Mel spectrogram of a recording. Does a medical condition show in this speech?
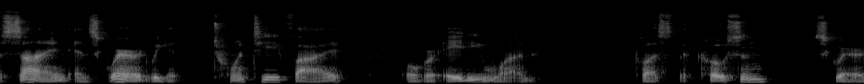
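No.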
